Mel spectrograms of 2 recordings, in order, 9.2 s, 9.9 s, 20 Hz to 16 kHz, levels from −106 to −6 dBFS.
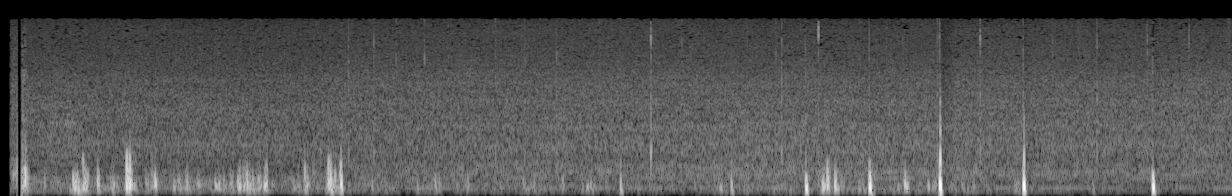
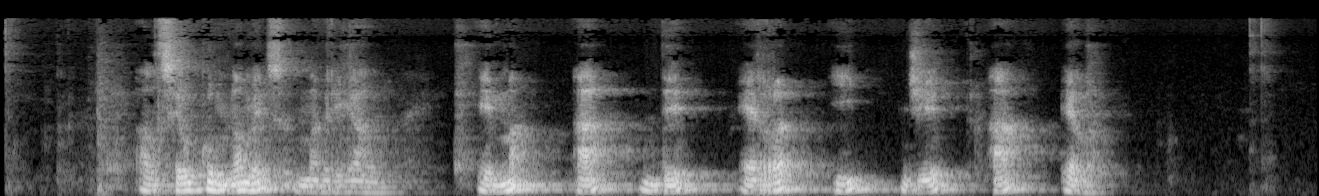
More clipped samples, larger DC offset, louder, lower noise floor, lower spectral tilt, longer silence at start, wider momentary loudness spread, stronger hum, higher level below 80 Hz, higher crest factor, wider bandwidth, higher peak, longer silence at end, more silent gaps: neither; neither; about the same, -26 LUFS vs -26 LUFS; second, -50 dBFS vs -77 dBFS; first, -8 dB/octave vs -6 dB/octave; second, 0.15 s vs 0.75 s; first, 27 LU vs 15 LU; neither; first, -54 dBFS vs -60 dBFS; first, 28 dB vs 18 dB; about the same, 11 kHz vs 11.5 kHz; first, 0 dBFS vs -8 dBFS; second, 0.55 s vs 1.6 s; neither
